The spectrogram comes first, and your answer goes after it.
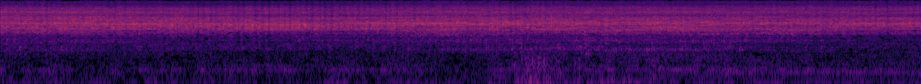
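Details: Crotalus basiliscus, the Central American rattlesnake, shaking its rattle in a terrarium enclosure: a constant, level, hiss-like high buzz running the whole length without pause.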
